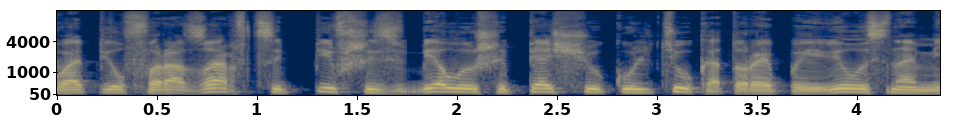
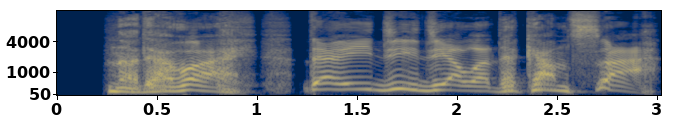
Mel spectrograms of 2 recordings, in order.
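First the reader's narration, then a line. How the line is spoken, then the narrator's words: Yelling. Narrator (Russian): завопил он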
